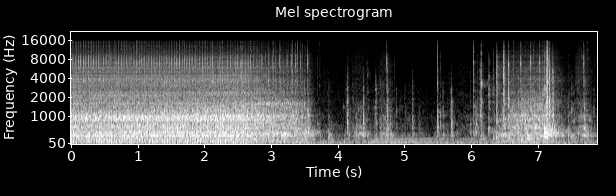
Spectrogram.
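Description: Domestic electric sewing machine stitching a seam along the edge of layered fabric, running steadily and stopping about three and a half seconds in. A few light clicks and rustles follow.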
